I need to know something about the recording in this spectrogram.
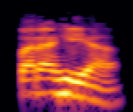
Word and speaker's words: परह्यः: ह्यः उसको ऐसे जोर से नहीं बोलना है, परह्यः सामान्य परह्यः प्रपरह्यः।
